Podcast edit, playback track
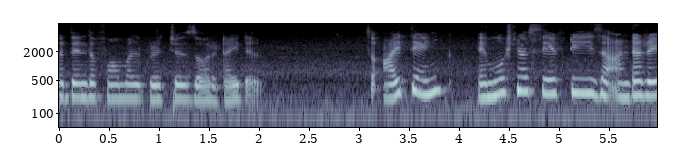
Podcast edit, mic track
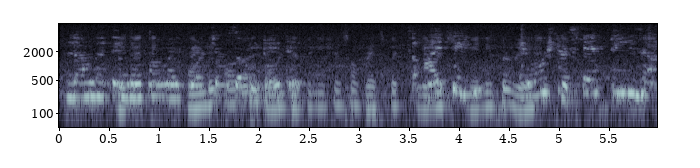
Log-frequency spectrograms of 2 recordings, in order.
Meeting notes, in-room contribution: present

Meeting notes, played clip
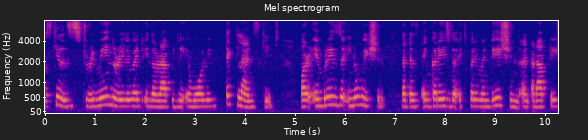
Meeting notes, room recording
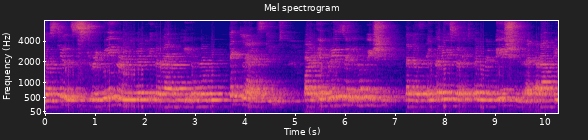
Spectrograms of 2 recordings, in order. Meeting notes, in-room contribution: none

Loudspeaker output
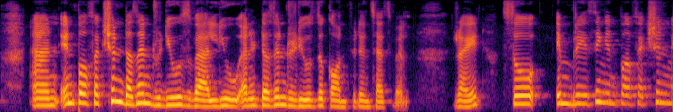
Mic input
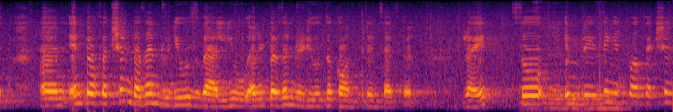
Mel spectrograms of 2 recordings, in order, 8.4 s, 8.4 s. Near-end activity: present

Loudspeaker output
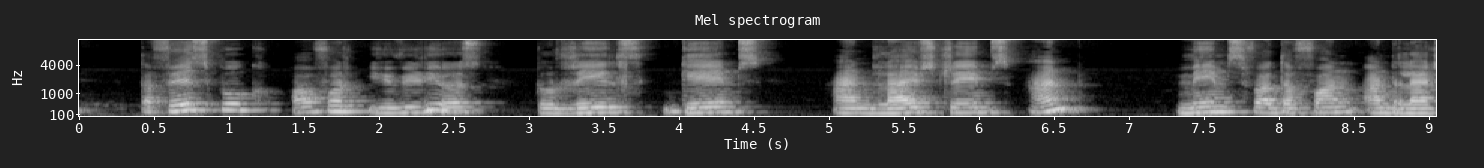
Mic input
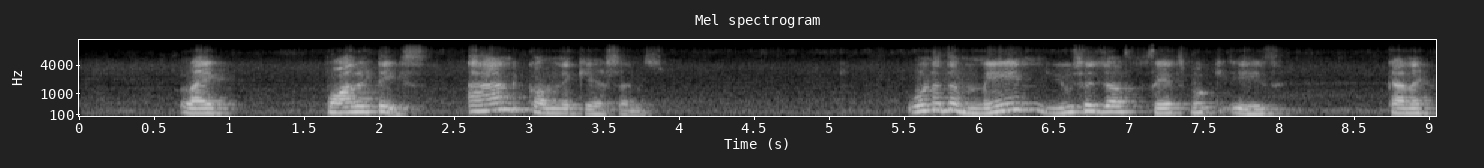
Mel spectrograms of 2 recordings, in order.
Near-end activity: present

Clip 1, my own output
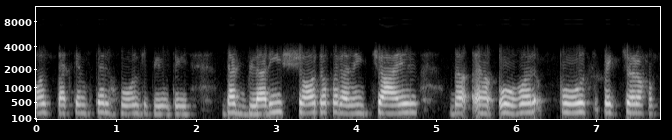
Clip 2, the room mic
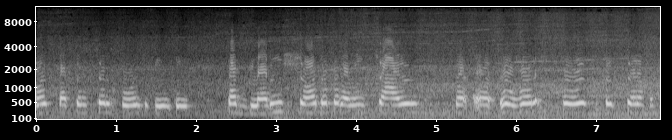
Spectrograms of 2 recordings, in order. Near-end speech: none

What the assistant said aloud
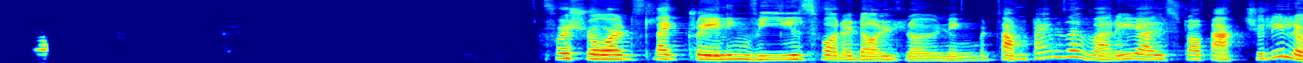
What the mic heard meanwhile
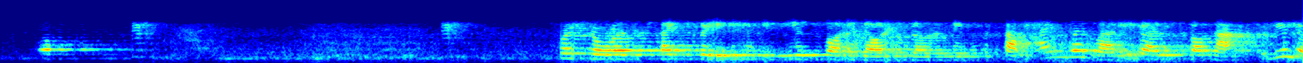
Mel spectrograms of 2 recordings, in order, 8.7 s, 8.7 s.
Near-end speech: none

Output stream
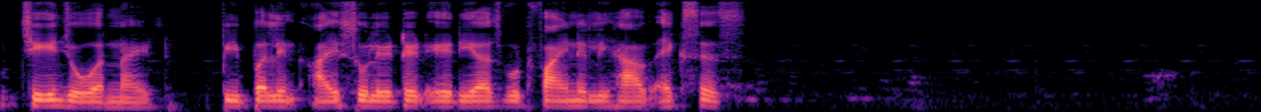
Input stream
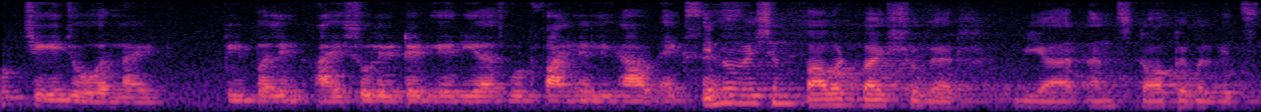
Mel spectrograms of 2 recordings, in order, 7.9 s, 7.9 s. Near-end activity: present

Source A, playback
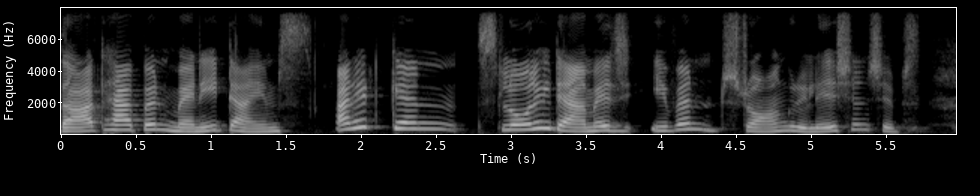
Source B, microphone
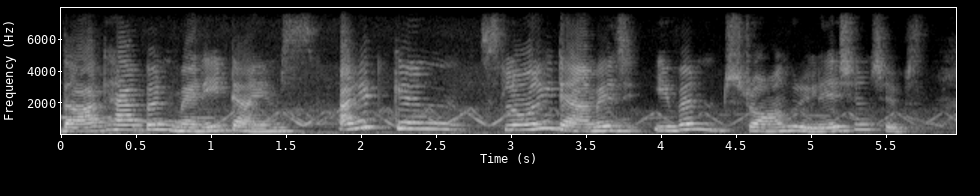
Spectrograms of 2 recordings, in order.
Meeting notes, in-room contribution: none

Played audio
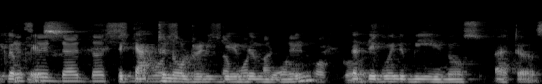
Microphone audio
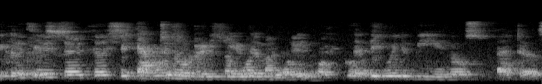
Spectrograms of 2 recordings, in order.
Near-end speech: none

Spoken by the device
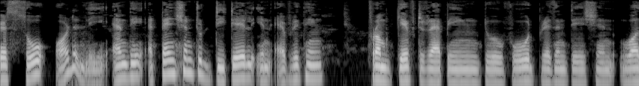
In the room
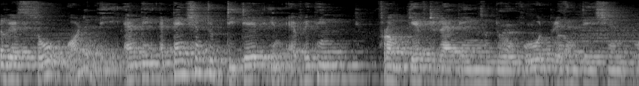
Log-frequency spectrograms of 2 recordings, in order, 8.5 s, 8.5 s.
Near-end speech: present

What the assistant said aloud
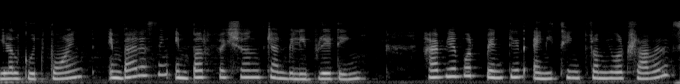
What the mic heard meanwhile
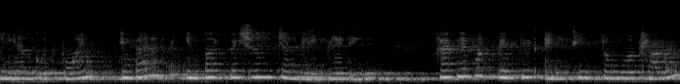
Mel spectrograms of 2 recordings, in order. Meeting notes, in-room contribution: none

